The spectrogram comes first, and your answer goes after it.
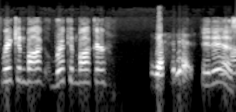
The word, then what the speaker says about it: Rickenbacher: our our special guest today Colleen is it pronounced Rick and rickenbacher yes it is it is huh and so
